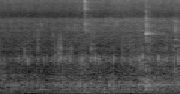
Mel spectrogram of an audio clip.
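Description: Curry with added water boils in a pot, a steady close bubbling and simmering that runs continuously without pause.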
